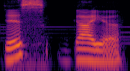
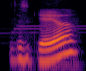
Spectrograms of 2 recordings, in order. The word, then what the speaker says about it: Disgaea: That's how you pronounce it. Disgaea. I know it looks like something else, but that's how I pronounce it. It's also... I think people also pronounce it Disgaea.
